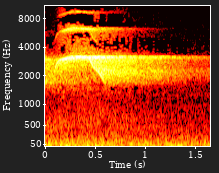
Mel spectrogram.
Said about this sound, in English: Do I hear a whistle on David's behalf?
